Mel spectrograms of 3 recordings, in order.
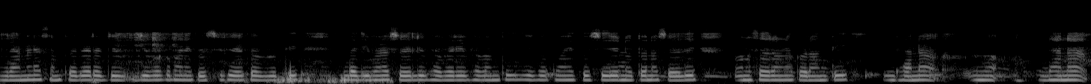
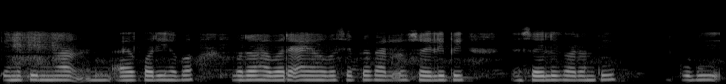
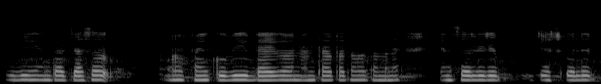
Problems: constant background noise, continuous background conversations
